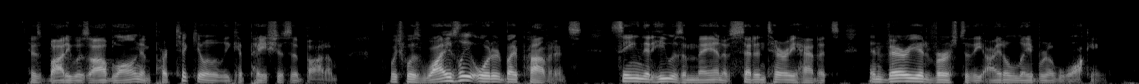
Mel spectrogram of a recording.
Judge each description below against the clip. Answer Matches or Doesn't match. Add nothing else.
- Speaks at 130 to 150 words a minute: Doesn't match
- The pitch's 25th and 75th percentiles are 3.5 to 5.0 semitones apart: Matches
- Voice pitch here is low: Matches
